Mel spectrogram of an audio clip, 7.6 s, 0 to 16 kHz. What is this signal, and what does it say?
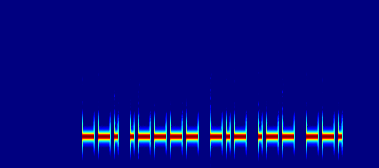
Morse code, heard as a keyed tone, about 15 wpm, 700 Hz. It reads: G1KWG
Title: DXCC-100 Call Signs - 5 Characters - Repeated 2x - 15wpm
